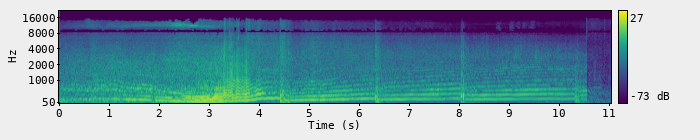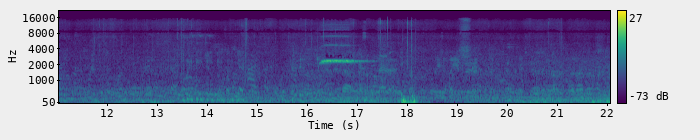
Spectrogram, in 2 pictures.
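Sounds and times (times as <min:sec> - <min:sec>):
rally car engine revving: 0:00.0 - 0:10.6.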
